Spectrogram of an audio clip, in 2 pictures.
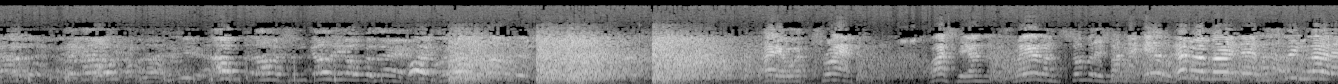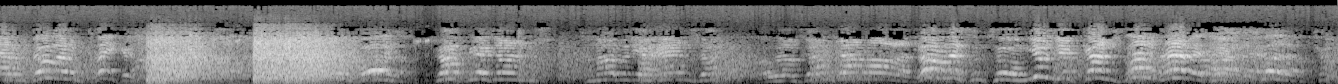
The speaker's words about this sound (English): Then he saw the outline of Buck's figure as the outlaw stood to fire at the oncoming horsemen.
